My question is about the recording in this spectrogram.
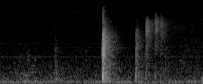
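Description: A small cylinder, dropped through a vertical tube, hits the hard floor with one sharp click about a second in, then bounces with a few lighter ticks. It is the non-magnetic slug, which falls fast, unlike the magnet that the tube slows.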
